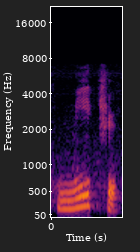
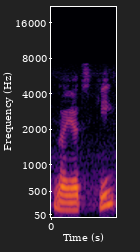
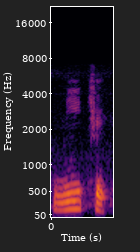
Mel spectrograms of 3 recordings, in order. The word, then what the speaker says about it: Nietzsche: In German, we pronounce his name as Nietzsche. Friedrich Wilhelm Nietzsche. It's not Nietzsche, it's Nietzsche.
